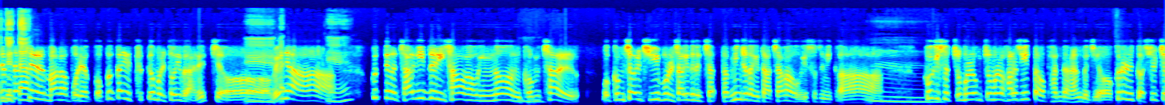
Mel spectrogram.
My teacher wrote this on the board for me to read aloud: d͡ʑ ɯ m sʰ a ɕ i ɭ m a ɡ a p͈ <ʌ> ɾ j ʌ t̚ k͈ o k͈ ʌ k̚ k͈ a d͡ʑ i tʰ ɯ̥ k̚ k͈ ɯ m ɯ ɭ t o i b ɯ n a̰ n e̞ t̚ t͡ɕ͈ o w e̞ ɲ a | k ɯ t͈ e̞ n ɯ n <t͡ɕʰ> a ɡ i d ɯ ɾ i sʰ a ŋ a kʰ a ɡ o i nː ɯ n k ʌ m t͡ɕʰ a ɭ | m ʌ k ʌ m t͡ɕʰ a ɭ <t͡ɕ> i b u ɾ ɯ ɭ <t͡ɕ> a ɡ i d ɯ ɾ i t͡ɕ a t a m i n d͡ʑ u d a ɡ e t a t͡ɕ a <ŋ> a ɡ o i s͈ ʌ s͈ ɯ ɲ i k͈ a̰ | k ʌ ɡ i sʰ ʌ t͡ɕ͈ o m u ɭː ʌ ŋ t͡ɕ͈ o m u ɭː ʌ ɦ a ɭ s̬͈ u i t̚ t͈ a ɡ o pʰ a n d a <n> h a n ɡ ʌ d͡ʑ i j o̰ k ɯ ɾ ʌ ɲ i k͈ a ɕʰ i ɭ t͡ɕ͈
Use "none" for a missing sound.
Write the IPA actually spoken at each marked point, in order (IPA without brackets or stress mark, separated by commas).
ʌ, t͡ɕ, t͡ɕ, t͡ɕ, ŋ, n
